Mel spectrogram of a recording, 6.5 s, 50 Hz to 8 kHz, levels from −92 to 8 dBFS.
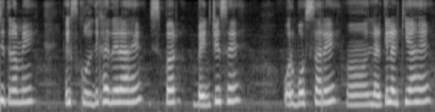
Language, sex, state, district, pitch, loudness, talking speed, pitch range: Hindi, female, Bihar, Araria, 320 Hz, -15 LUFS, 165 wpm, 290-340 Hz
